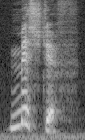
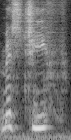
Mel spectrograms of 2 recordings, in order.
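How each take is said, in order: First: "mischief" as MIS-chif; short second vowel in "mischief", MIS-chif; correct mischief. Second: "mischief" as mis-CHEEF; long ee in "mischief", mis-CHEEF; wrong mischief. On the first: Teaching the noun, "mischief" as MIS-chif. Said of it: "It's not mischief". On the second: Mocking the error, "mischief" as mis-CHEEF. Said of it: "it's mischief". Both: Shown as a demonstration.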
